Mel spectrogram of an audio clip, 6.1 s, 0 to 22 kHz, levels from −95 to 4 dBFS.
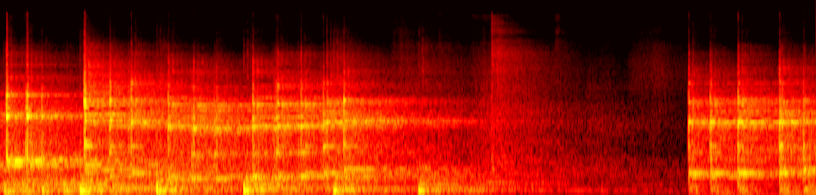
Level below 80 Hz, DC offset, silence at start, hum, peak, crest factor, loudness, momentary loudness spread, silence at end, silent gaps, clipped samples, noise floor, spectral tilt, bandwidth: -46 dBFS; under 0.1%; 0 s; none; -6 dBFS; 22 dB; -26 LUFS; 17 LU; 0 s; none; under 0.1%; -62 dBFS; -5.5 dB/octave; 12 kHz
